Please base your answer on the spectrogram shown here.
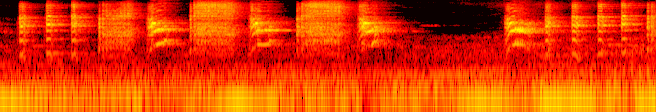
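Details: Long-tailed shrike 'toet toet' lure song meant to draw other birds into singing: loud rasping bursts and sharp clipped notes, a brief pause, then a fresh run of quick harsh notes.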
